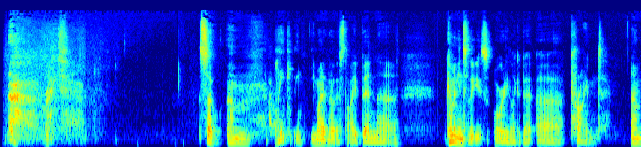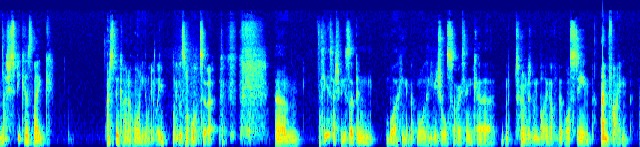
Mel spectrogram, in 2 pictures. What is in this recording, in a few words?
Exhausted Ramble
